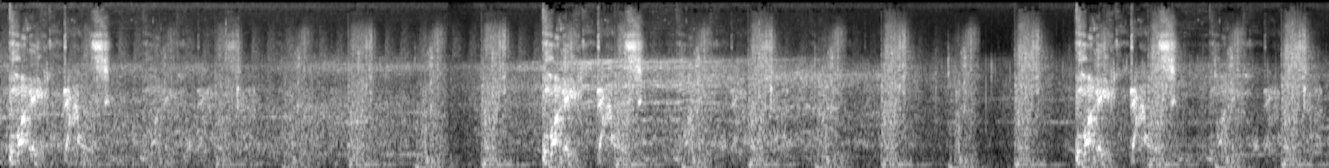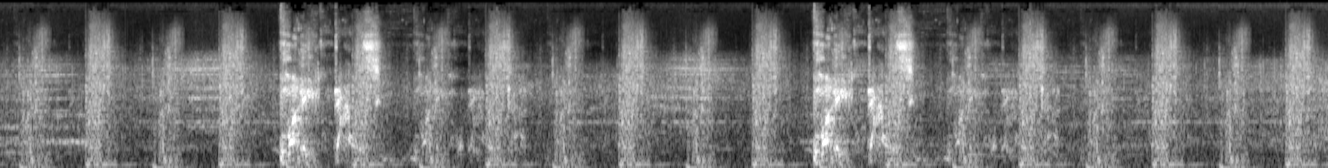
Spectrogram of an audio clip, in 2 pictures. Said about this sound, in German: Gegenwehr hastiger Hände werden die Trommeln wach und wie im Traum poltern sie. Poltern.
